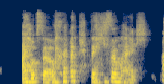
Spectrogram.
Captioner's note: laughs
